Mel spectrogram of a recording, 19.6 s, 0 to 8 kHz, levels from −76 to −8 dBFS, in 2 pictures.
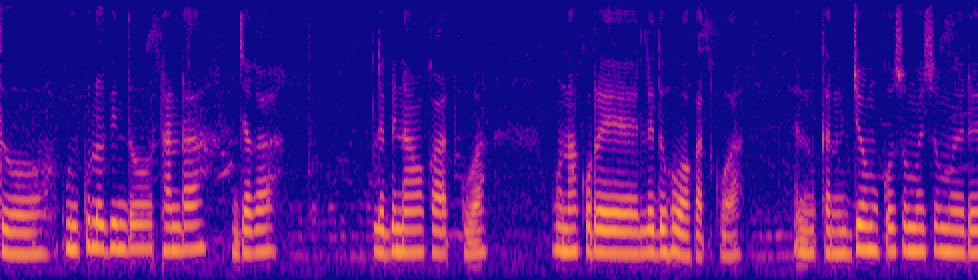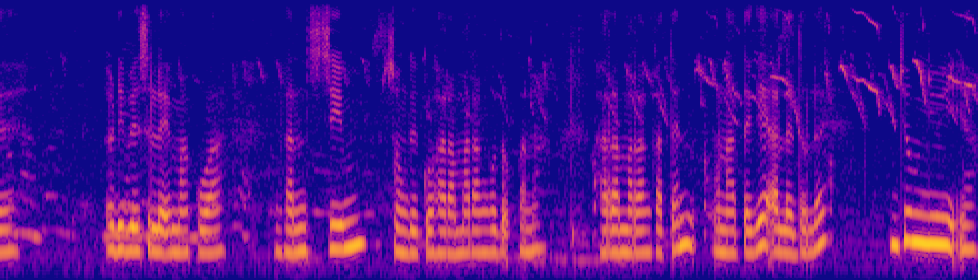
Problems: constant background noise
